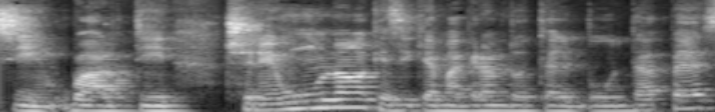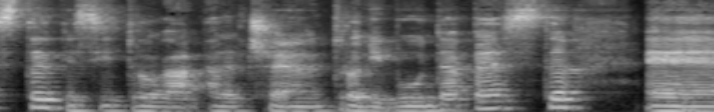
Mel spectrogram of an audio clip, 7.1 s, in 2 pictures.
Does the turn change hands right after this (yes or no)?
no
